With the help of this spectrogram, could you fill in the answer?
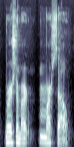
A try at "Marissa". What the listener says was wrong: Marissa, there's no H.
